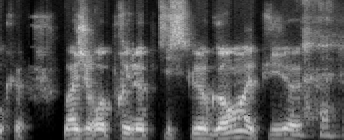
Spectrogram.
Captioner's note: none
